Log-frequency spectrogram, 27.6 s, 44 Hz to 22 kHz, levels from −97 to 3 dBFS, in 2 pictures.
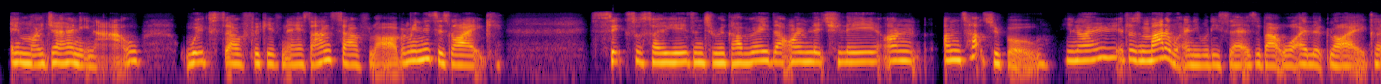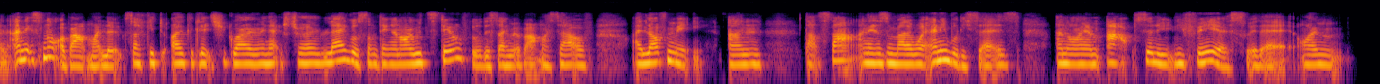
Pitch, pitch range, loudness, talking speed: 210 Hz, 195-230 Hz, -19 LUFS, 185 wpm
